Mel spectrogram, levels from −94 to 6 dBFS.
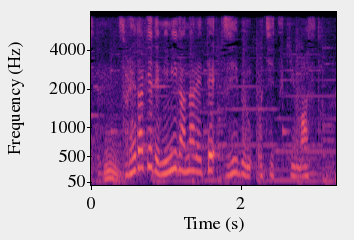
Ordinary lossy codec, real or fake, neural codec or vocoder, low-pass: AAC, 48 kbps; real; none; 7.2 kHz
